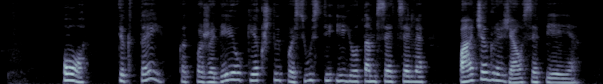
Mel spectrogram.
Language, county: Lithuanian, Tauragė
